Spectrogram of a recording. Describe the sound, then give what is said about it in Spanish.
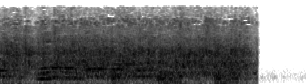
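A crowd applauds loudly and steadily at a political event for about two and a half seconds, dense clapping filling the space before it cuts off abruptly. “Ah, perdón, perdón, perdón, ya estaba yo aplaudiendo ahí también con Alito”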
